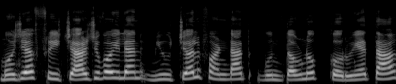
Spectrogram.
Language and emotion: Goan Konkani, neutral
